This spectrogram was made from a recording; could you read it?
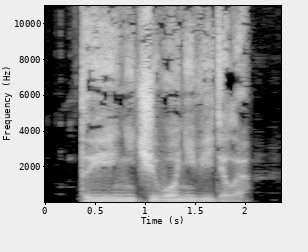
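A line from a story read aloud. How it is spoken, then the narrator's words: Quiet close whisper. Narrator (Russian): сказал тихо, в ухо, близко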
